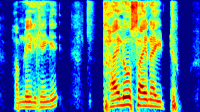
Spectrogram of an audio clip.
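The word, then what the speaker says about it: phthalocyanine: थाइलोसाइनाइड, PTHA होता है, पथाइलो नहीं होता है, PTHALOCYNID, PTHALOCYNID, थाइलोसाइनाइड।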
